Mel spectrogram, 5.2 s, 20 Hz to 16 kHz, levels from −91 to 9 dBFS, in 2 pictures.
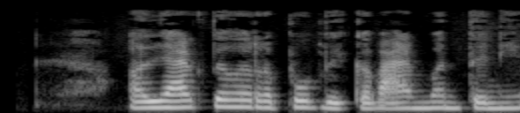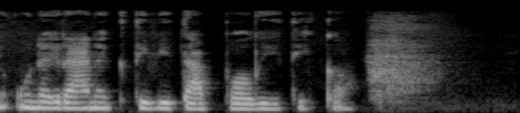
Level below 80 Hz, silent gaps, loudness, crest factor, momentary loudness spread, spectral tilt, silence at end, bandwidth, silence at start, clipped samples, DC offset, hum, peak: -70 dBFS; none; -22 LUFS; 18 dB; 16 LU; -7 dB/octave; 0.5 s; 11.5 kHz; 0.35 s; under 0.1%; under 0.1%; none; -4 dBFS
